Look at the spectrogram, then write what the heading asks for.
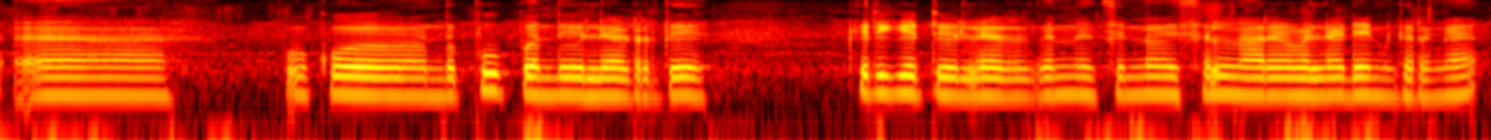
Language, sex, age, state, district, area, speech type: Tamil, female, 30-45, Tamil Nadu, Dharmapuri, rural, spontaneous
